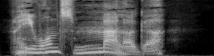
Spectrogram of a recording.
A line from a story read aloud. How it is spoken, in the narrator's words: grumbled, almost aloud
